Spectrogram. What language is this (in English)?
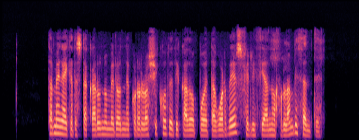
Galician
